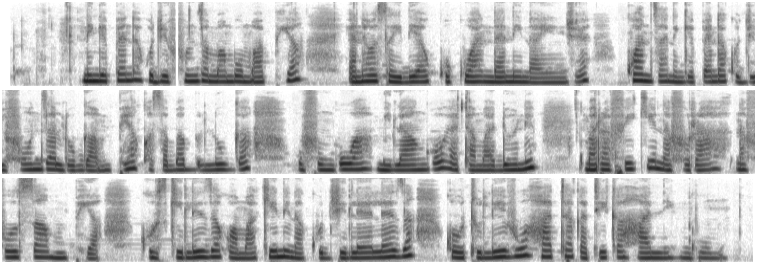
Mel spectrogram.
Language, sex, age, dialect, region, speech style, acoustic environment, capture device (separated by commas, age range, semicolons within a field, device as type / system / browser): Swahili, female, 25-34, Kenya - Nairobi Sheng-influenced, Kenya, anxious, people talking; music; traffic, mobile / Linux / Chrome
